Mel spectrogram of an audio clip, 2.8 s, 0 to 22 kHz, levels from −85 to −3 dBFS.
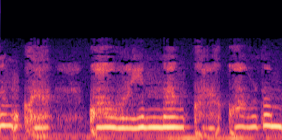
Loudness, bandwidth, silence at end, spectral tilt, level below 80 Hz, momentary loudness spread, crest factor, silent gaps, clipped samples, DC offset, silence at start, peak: -16 LUFS; 7 kHz; 0 s; -6.5 dB/octave; -32 dBFS; 12 LU; 12 dB; none; under 0.1%; under 0.1%; 0 s; -2 dBFS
